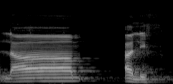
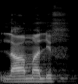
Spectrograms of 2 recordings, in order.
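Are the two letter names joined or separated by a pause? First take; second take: separated; joined. First: The two letter names are separated by pause. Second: The two letter names run together without pause. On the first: The speaker calls it right. "इस तरह से" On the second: The speaker calls it wrong. "इस तरह से नहीं पढ़ेंगे"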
